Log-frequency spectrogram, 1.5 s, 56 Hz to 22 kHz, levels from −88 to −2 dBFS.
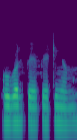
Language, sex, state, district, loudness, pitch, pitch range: Hindi, male, Uttar Pradesh, Ghazipur, -38 LUFS, 120 Hz, 115-120 Hz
